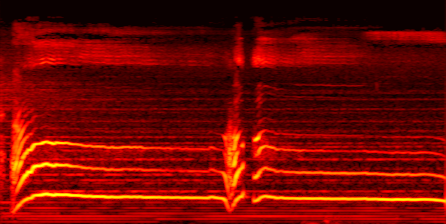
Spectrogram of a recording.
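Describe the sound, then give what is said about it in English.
Several people standing together in a circle howl in imitation of wolves, a long sustained rising wail that dips briefly and resumes, loud, with layered harmonics from the voices howling together. “Howling a few more times together now, nice and loud.”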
